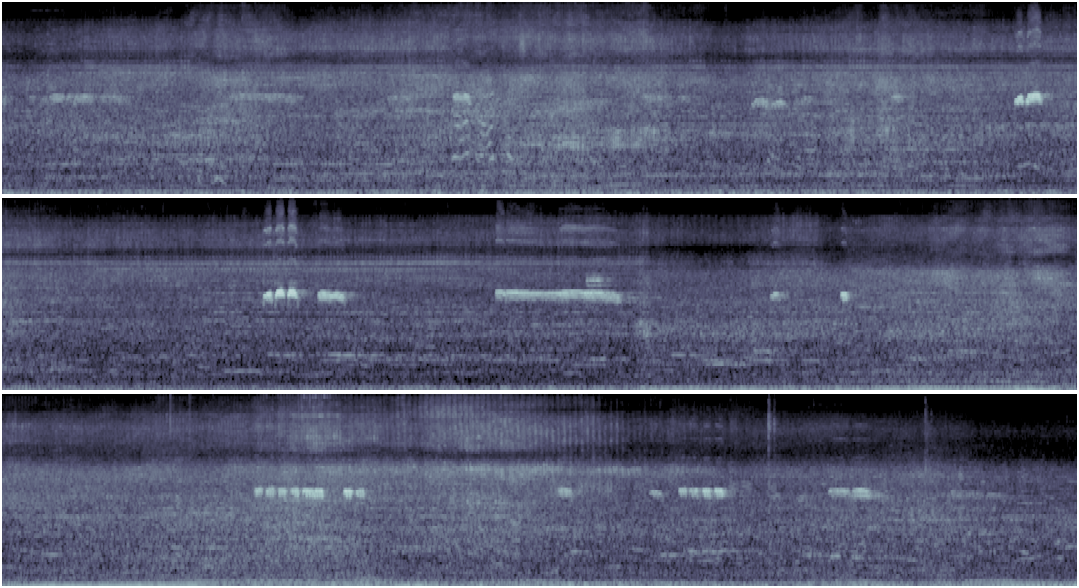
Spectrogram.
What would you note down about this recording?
In the road corner, Traffic sound, Whistle sound, Matsu Pilgrimage Procession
